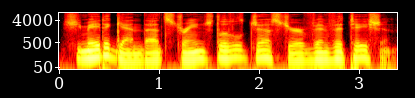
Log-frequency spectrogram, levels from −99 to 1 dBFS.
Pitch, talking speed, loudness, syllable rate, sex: 105 Hz, 160 wpm, -19 LUFS, 5.2 syllables/s, male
